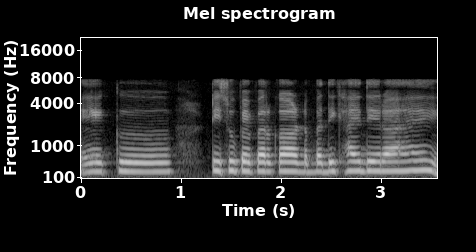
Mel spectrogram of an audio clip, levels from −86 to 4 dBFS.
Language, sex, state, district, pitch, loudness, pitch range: Hindi, female, Bihar, Sitamarhi, 225 Hz, -24 LUFS, 220-235 Hz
